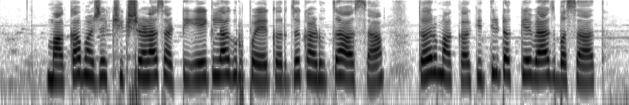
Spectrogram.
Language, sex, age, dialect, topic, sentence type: Marathi, female, 18-24, Southern Konkan, banking, question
